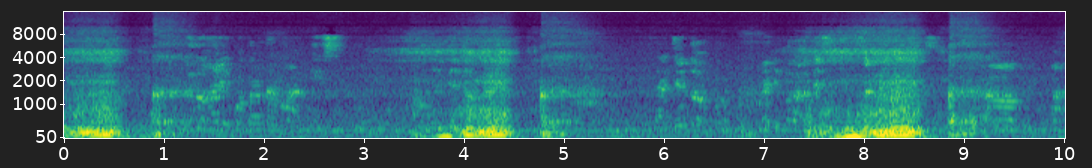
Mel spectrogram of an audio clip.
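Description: Low, rumbling snores on slow sleep breaths, about 15 a minute, over steady room noise.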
